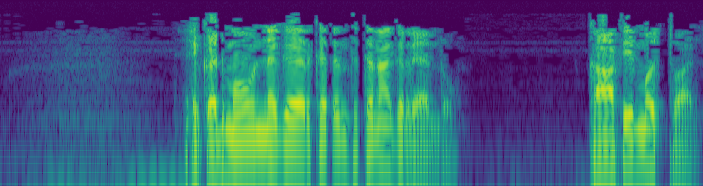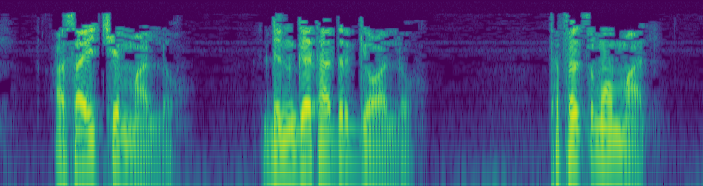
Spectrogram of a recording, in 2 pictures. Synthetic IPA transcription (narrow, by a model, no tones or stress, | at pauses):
jɛ̰kʼəd̪məwnːəɡəɾkʰət̪ʼɨnt̪ʰət̪ʰənaɡɨɾjalːə̰hu | kʰafe̞mɔt̪ːwa̰l | ʔasajɪt͡ʃːemːa̰lːə̰hu | d̪ɨnɡət̪ad̪ɨɾɡewalːə̰hu | t̪ʰəfəsʼːɨmo̞ma̰l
